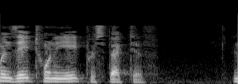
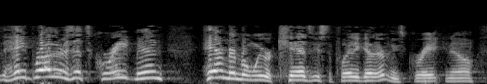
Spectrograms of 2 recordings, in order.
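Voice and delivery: much higher, quick and breezy, glossing it over; breezy fake cheer; 7 semitones higher, 5 dB louder than usual. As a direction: act like nothing ever happened. Mock Joseph pretending all's fine.

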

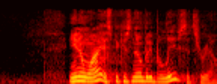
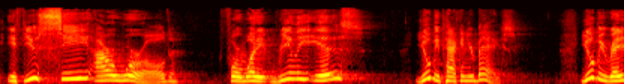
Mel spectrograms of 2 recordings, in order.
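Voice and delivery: slow, loud, rising preacher; emphatic preaching; 4 semitones higher, 6 dB louder, slower than usual. Acted. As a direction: lean into every word slowly.

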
